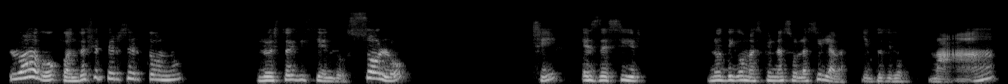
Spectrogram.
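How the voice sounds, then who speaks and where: A woman's voice: mid-range voice, mellow, husky. Patient woman teaching tones. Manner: patient, checks in with students often. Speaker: language teacher. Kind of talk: live class explanation. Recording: dull lo-fi online class audio.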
